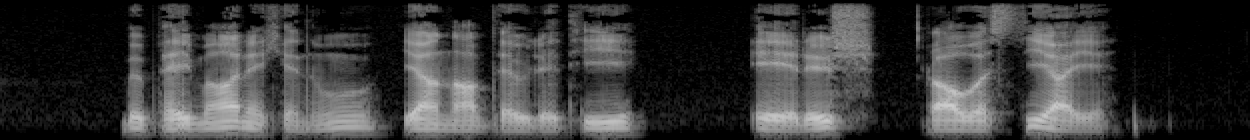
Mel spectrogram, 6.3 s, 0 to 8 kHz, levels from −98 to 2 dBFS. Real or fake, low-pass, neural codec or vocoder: real; 7.2 kHz; none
